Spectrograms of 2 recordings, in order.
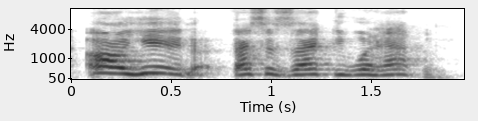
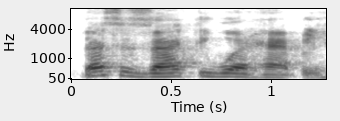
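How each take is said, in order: First: Excited agreement. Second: Said in the usual way. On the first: Real, not acted. Eager agreement.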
